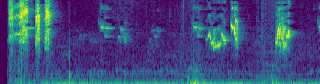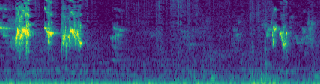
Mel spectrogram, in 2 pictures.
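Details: Kept birds in a small colony chirping: bursts of high, squeaky chirps and twitters in clusters separated by short quiet gaps.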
